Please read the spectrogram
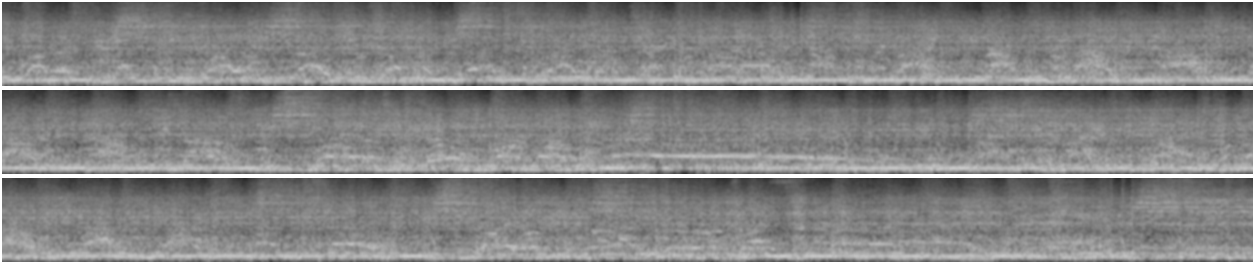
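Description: Live rock band playing loud, with distorted electric guitars, bass guitar and drum kit, and voices singing over it.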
